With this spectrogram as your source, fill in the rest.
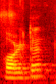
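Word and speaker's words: altar: है बदलाव या बदलना अगला जो वर्ड है उसकी स्पेलिंग है ए एल टी ए R pronunciation same ही है ऑल्टर यह स्थान इसको अपन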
